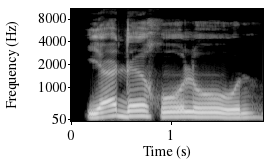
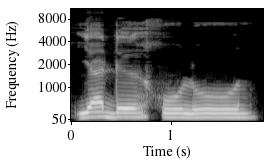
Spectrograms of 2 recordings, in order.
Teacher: Ketika ada huruf qalqalah berupa ba, jim, dal, to, qaf, di sini dal termasuk ya huruf qalqalah, lalu berharokat sukun, maka kita pantulkan, teman-teman. Yadkhulun. Di sini dipantulkan.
